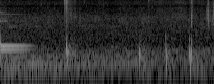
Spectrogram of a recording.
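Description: Footsteps tap on cobblestones.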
